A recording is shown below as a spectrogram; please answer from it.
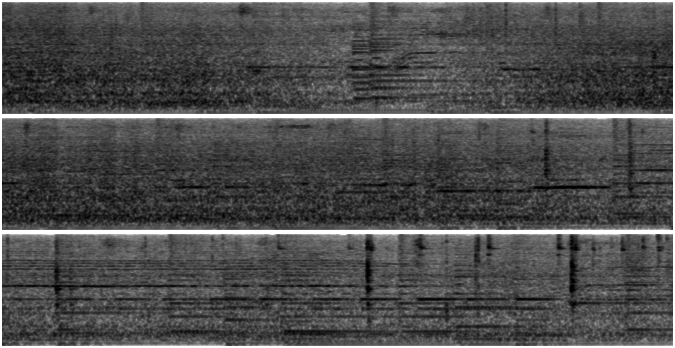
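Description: Background music over the steady low hum of an Amphicar's water-cooled four-cylinder Triumph engine running as the car drives along.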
